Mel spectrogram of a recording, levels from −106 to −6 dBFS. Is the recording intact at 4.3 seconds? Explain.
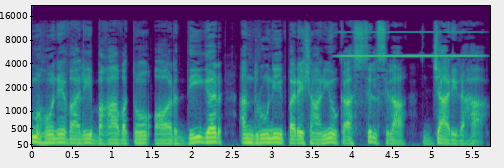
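No: a feedback whistle runs from 3.73 to 5.73 s, a thin 5.1 kHz tone that swells and fades slowly, about 10 dB below the speech, likely from a loudspeaker-to-microphone loop held just short of runaway.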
